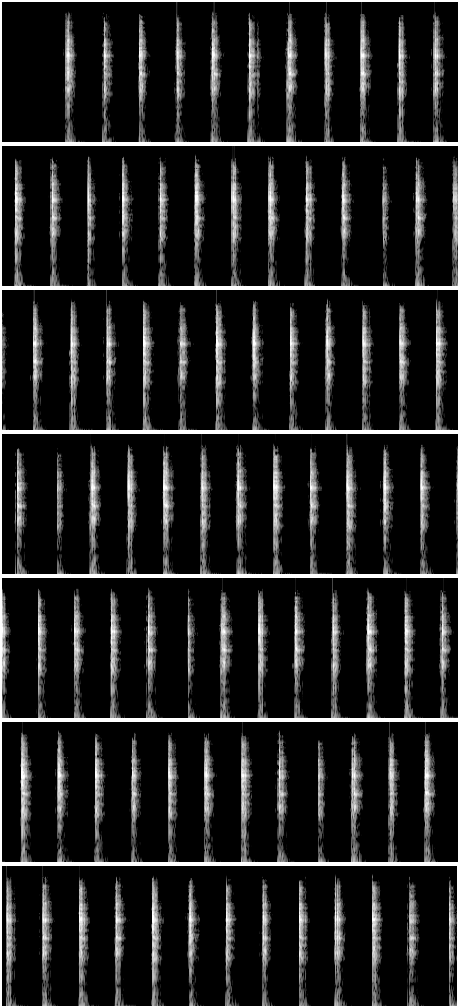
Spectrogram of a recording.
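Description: Steady, even ticking, a little over two sharp ticks a second with silence between them, like a clock or metronome.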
